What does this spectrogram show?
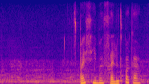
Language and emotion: Russian, positive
